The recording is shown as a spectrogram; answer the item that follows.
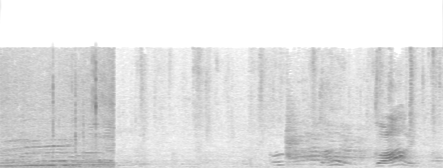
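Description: Visitors talking, children among them. A louder stretch of chatter cuts off abruptly about a second in, and near the end a child's high voice rises and falls.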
